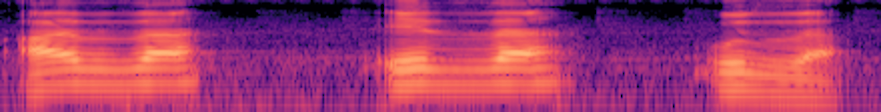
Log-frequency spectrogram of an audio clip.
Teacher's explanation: ذال حروف لثویہ میں سے ہے، نرمی سے اس کی آواز نکلے گی، باریک پڑھا جائے گا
